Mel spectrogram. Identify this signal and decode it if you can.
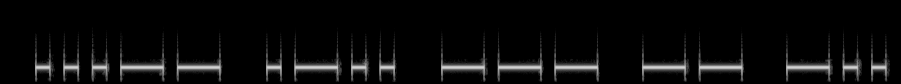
Morse code, heard as a keyed tone, about 8 wpm, 800 Hz. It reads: 3LOMD
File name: LEZIONI / 7 GF9Z / 7 G 8wpm 3118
